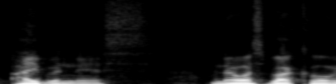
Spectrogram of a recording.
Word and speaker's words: Ibanez: Then the Ibanez, we call it Ibanez before, but it's Ibanez. When I was back home in the Philippines, there's a surname like that, but it's a Ibanez.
